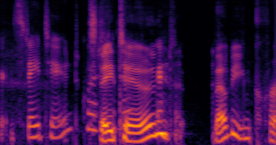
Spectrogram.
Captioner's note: laughs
